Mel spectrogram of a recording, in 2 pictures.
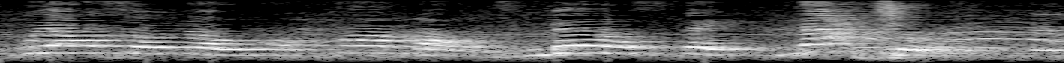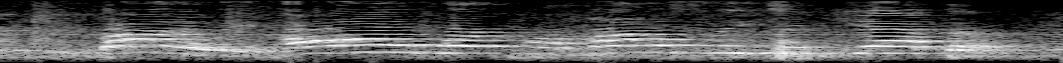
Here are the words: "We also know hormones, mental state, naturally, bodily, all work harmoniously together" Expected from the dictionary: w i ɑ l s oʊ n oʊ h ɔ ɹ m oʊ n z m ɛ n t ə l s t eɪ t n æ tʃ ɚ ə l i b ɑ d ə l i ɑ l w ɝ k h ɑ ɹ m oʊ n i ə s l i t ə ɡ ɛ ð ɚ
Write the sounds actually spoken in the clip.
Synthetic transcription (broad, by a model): w i ɑ l s oʊ n oʊ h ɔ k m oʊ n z m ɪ t l s t eɪ t n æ tʃ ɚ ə l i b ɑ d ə l i ɑ l w ɝ k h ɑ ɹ m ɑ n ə s l i t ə ɡ ɛ ð ɚ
